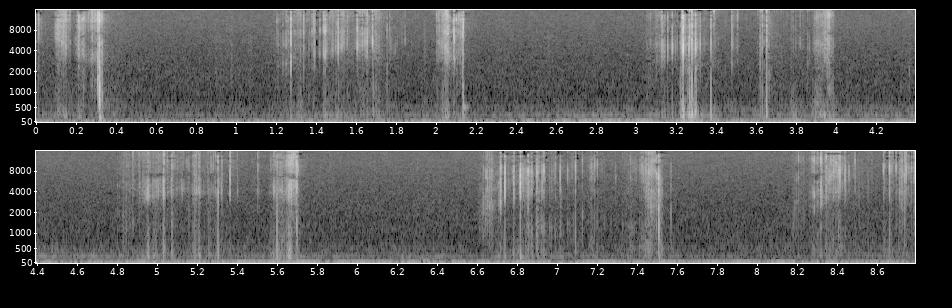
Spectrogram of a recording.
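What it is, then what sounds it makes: Dried wheat gluten ring (fu) scraped. A teal plastic scraper rubs across the face and into the hole of a porous dried wheat gluten ring (fu), breaking off crumbs. Quiet, close, dry crunchy scrapes come in short, bright crackling bursts with brief sharp snaps, over a faint steady low hum.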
